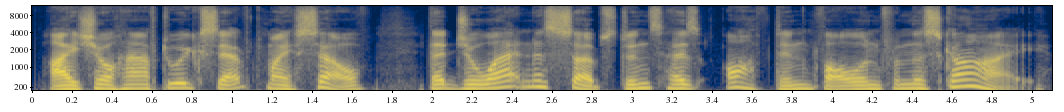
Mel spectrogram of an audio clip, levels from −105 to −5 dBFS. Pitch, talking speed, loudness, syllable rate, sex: 160 Hz, 175 wpm, -20 LUFS, 5.5 syllables/s, male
